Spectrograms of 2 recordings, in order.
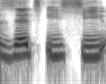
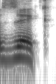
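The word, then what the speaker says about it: ZEC: are all the coins you pronounce it the way you see it either z e c or zek wifey or i f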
